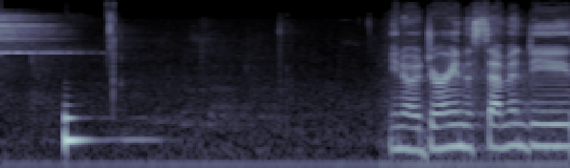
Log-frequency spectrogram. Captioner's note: soft intense music; text box pops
